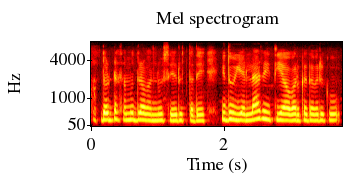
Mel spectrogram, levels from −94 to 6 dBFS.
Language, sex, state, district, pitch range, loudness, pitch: Kannada, female, Karnataka, Mysore, 215-240 Hz, -15 LUFS, 225 Hz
